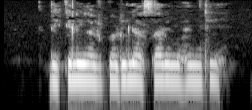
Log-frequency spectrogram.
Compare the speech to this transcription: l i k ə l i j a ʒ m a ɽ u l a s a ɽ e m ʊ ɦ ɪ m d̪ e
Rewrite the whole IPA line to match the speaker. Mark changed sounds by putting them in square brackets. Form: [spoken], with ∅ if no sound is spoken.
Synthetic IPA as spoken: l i k ə l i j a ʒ [b] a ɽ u l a s [ɑ] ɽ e m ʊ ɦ ɪ m d̪ [i]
